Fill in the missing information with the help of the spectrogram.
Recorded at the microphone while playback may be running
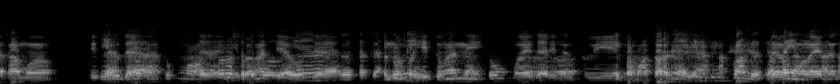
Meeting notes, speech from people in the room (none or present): none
